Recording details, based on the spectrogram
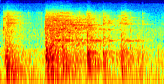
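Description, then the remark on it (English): The glass of a stage footlight in a saloon shatters with a loud crash as a wounded man climbs onto the stage, followed by several smaller bursts of breaking and tinkling shards over about two seconds, bright and sharp with no voices. “Weak and wounded Andre has climbed onto the stage, breaking one of the footlights.”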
